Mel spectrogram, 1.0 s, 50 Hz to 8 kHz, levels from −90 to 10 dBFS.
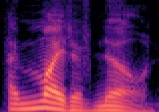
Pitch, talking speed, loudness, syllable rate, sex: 115 Hz, 240 wpm, -18 LUFS, 4.6 syllables/s, male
